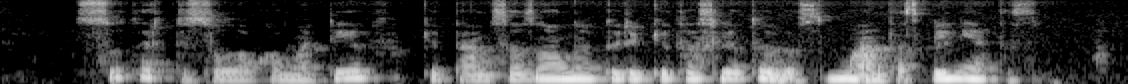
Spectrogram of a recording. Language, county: Lithuanian, Kaunas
